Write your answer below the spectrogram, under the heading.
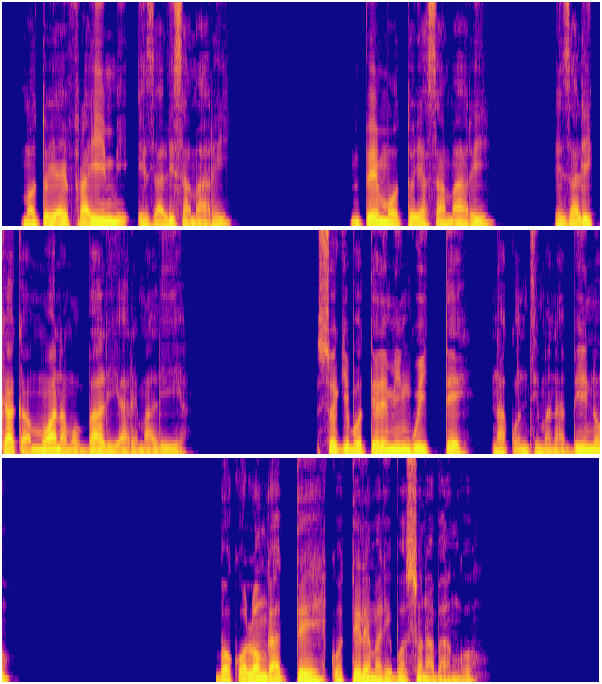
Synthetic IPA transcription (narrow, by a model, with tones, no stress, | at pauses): mo˨to˨ja˨e˨fʁa˨i˦mi˨e˨za˨li˦sa˨ma˨ʁi˦ | m̩˦pe˦mo˨to˨ja˨sa˨ma˨ʁi˦ | e˨za˨li˦ka˦ka˨mwa˦na˨mo˨ba˦li˨ja˨ʁe˨ma˨li˦ja˨ | sɔ˦k̬i˦bo˨tɛ˦lɛ˦mi˦ŋɡwi˦tɛ˦ | na˨ko˨ndi˨ma˨na˨bi˦no˦ | bo˨ko˨lo˦ŋɡa˨tɛ˦ko˨tɛ˦le˨ma˨li˨bo˨so˦na˨ba˨ŋɡo˦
